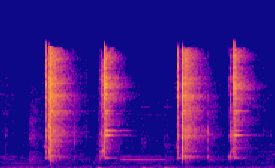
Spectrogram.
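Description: Flip-top metal lighter lid being clicked open and snapped shut: four sharp metallic clicks about half a second apart, each with a short ring.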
